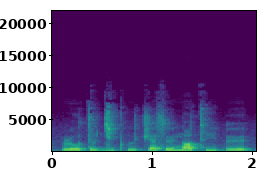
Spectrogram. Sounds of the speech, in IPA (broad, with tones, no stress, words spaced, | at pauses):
ɭo˧˥tɯ˨˩ ɟi˧˥pʰɯ˨˩ t͡ʃæ˧˥sø˧˥nɑ˧˥ tʰi˧˥ɓø˧˥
